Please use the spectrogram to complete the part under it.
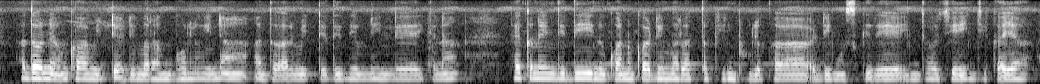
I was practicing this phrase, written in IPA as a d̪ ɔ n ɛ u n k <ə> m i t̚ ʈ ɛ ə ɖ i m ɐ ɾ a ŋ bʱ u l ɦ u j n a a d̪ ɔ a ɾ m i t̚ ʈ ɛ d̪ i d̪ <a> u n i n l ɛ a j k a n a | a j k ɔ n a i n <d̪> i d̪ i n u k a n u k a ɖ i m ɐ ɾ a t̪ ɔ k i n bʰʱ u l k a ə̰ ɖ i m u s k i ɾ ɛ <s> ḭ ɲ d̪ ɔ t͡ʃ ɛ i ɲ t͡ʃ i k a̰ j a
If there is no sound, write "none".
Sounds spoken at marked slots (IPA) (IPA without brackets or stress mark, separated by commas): a, i, d̪, none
